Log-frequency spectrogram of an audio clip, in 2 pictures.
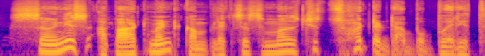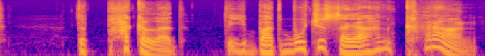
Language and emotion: Kashmiri, disgusted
